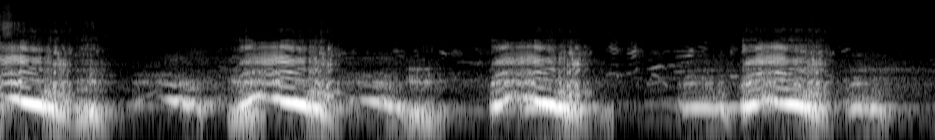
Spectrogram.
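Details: Lions at an exotic feline rescue roar in a series of deep, grunting bursts about every two and a half seconds, each rising then falling in pitch, with overlapping calls from more than one animal.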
